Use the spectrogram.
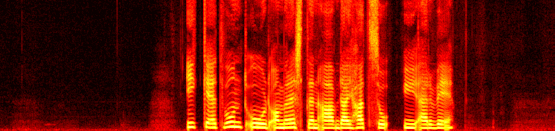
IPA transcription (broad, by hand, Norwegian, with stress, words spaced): ˈɪkə ˈɛt ˈʋʊnt ˈuːɽ ˈɔm ˈɾɛstən ˈɑːʋ dɑɪˈhɑtsʊ ˌʏˌæɾˈʋeː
